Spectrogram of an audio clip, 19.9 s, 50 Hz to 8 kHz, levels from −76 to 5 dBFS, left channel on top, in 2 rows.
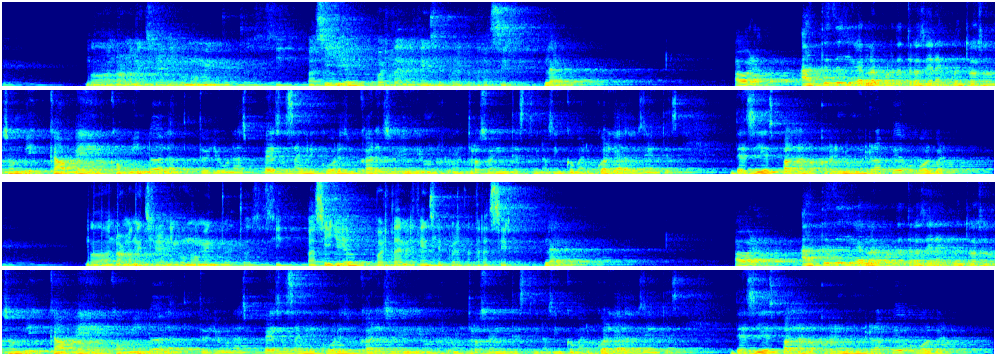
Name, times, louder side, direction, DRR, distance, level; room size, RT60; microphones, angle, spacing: voice 1, 0.8-5.2, right 2 dB, 50° right, 3 dB, 0.8 m, -27 dB
voice 2, 5.4-5.8 7.3-7.7 8.0-16.7 17.2-19.4, left 1 dB, 15° left, 2 dB, 0.7 m, -24 dB
8.8 x 7.0 x 5.5 m, 2.3 s
head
